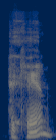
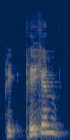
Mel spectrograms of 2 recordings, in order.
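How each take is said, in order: First: Pecan as "puh-CAN"; soft, questioning Pecan, ending like tin can; pronunciation variant. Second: Pecan as "PEE-kin"; long "ee" in pecan, weak second syllable, higher; pronunciation variant. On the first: Co-host testing out the word, Pecan said "puh-CAN". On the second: Co-host unsure of the word, pecan said "PEE-kin". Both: Shown as a demonstration. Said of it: "Is it like pecan and pecan?".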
